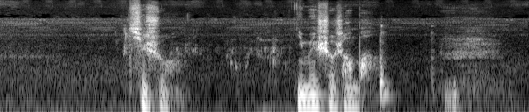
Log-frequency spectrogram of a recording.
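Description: A young man asks a question calmly, close by.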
